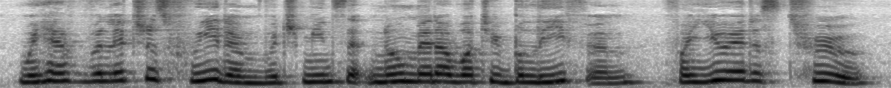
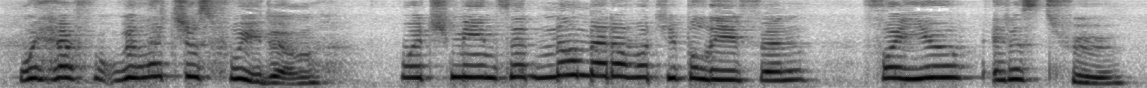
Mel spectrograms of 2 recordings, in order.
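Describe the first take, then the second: First: It is said in her normal voice. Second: It is said in a higher voice.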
